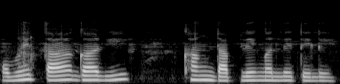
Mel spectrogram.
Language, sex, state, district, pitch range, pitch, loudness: Wancho, female, Arunachal Pradesh, Longding, 185-215 Hz, 200 Hz, -17 LUFS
